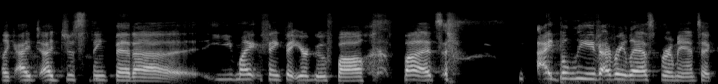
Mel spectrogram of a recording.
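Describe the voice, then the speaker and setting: A woman author talking casually on a video call, thoughtful and unhurried with fillers. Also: mid-range voice, a bit bright, dry recording.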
